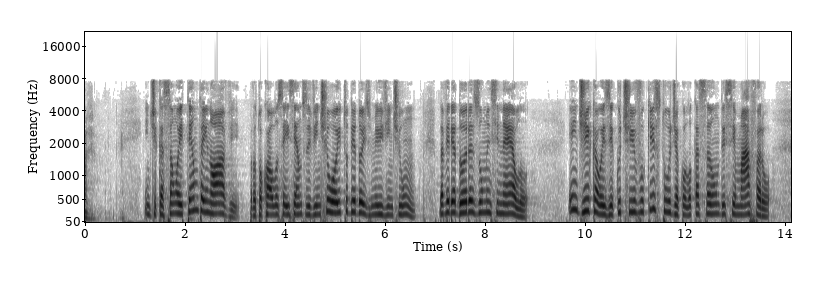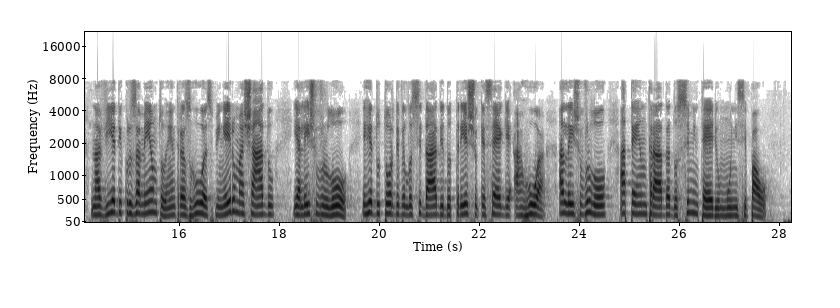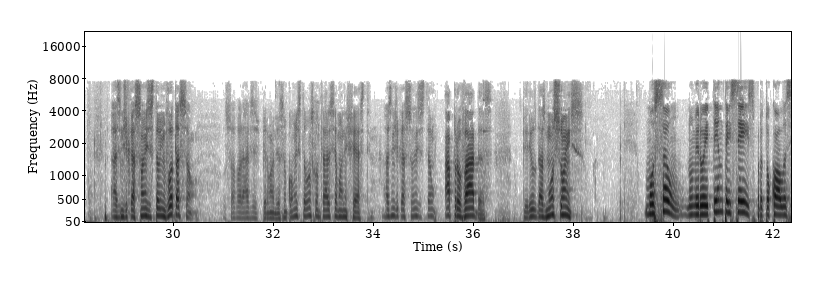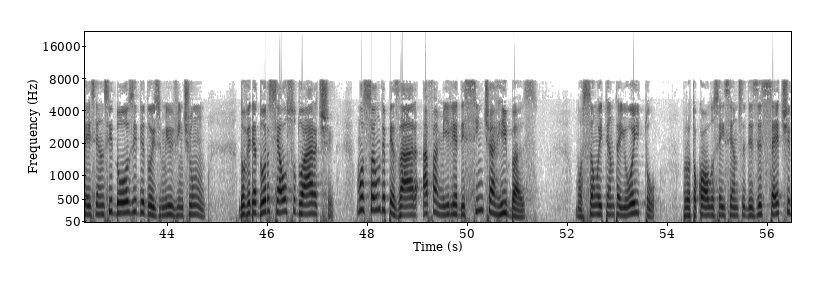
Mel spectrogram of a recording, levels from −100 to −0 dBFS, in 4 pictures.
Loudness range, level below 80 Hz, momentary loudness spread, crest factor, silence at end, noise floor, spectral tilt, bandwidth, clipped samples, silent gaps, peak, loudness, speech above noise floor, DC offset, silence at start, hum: 8 LU; -36 dBFS; 15 LU; 14 dB; 0 s; -55 dBFS; -5.5 dB/octave; 8.2 kHz; under 0.1%; none; 0 dBFS; -14 LUFS; 41 dB; under 0.1%; 0 s; none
